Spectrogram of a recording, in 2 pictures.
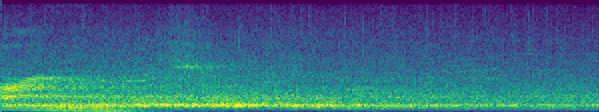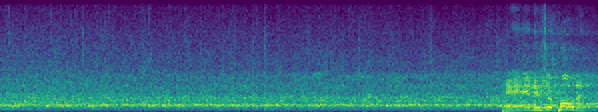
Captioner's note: crowd cheering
